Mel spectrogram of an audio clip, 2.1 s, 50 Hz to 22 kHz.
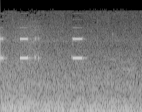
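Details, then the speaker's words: Nissan Navara D40 transfer case sensor, cause of 4WD light coming on while driving, tested with a multimeter: no continuity when extended, and pressed it gives broken short beeps instead of a steady tone; faulty switch, replaced with new sensor. "And as you can see, we got no continuity when the switch is extended. And we push it down. We got a very broken signal."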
